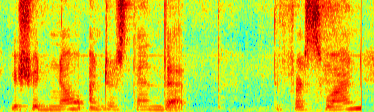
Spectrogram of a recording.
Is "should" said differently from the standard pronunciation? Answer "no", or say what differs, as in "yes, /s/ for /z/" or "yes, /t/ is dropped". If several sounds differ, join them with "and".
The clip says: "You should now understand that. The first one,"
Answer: no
